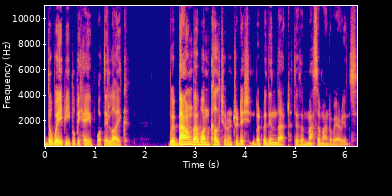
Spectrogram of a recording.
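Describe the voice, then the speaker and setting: A man speaks at medium pitch with ordinary pitch variation and a very fast pace. The sound is dry and close with no echo, and the loudness swings widely. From India. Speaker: marketing executive. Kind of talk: interview, casual chat.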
